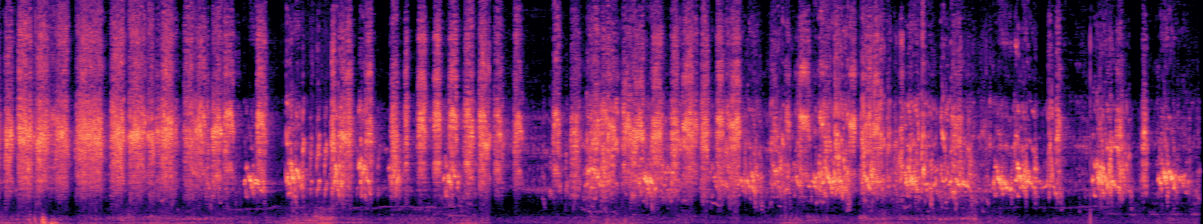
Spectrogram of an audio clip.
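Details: Breeding budgerigar pair chattering continuously, dense scratchy high-pitched warble with rapid clicking chirps and brief quieter dips, sustained across twelve seconds.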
